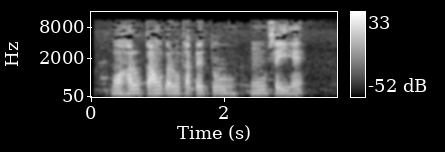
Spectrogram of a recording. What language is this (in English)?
Loarki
